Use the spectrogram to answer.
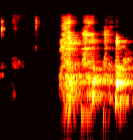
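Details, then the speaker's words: Simulated cough: a doctor imitates someone with pneumonia or respiratory failure coughing out inhaler medicine; silence, then a short burst of harsh hacking coughs with throat noise. "But I think that if you're coughing, hacking, you've had a pneumonia, you've had respiratory failure, you're on oxygen, you can't breathe, you're miserable, using making you use an inhaler would be completely like coughing it out, which is exactly what we don't want you to do."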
